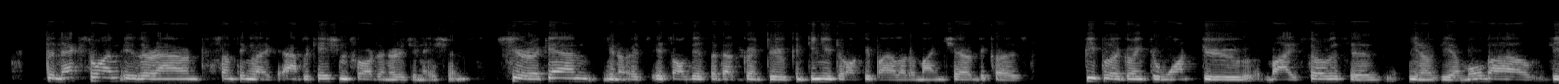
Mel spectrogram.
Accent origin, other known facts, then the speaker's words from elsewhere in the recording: India; I'm from India.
